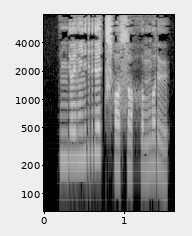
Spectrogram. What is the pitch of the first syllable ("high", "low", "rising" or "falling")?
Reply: high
